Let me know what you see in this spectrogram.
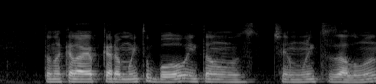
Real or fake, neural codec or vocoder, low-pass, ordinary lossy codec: real; none; 7.2 kHz; AAC, 48 kbps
